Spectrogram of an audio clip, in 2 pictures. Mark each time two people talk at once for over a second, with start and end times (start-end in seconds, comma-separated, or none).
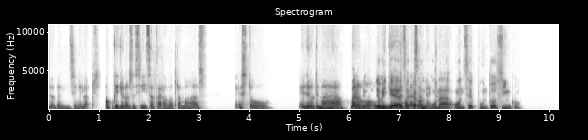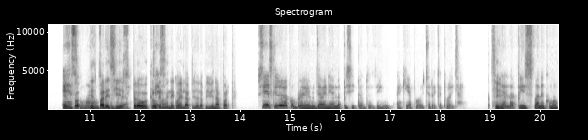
6.2-7.8, 10.4-12.6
